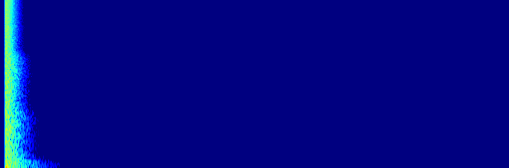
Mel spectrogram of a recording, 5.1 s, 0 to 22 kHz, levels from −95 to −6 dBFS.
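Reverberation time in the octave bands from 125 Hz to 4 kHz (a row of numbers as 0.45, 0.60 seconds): 0.60, 0.45, 0.35, 0.35, 0.30, 0.30 seconds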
